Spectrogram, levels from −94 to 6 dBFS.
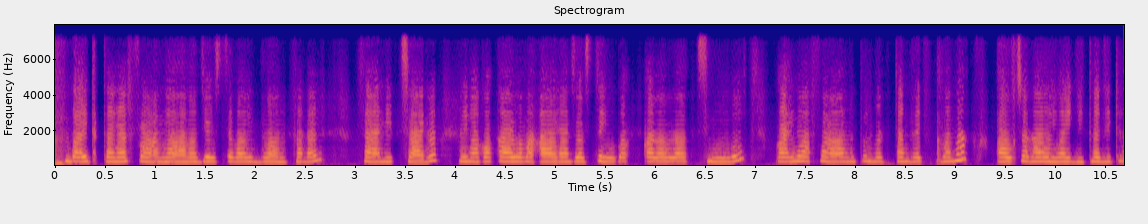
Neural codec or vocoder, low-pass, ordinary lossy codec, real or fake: codec, 16 kHz, 0.5 kbps, FreqCodec, smaller model; 7.2 kHz; none; fake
